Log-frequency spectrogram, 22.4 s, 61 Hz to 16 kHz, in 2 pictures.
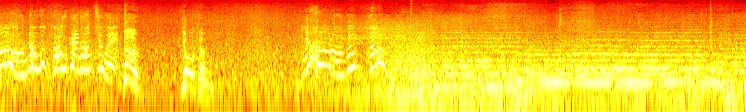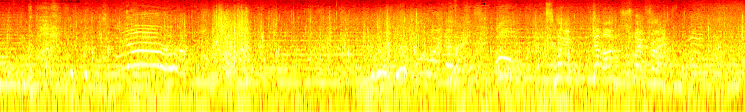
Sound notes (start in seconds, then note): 6.2 slow orchestral music; 11.6 sobs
